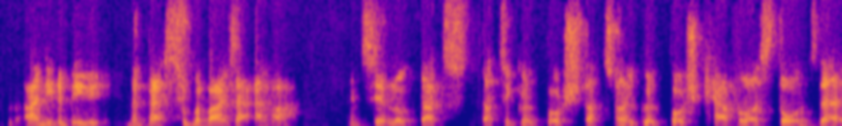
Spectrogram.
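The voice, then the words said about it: Northeastern English accent. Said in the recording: “your familiar northeastern accent”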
